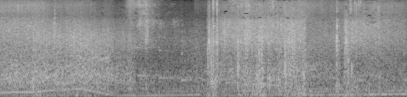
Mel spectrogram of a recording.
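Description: Stones and a wall crash and scatter as a car smashes through them.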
